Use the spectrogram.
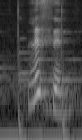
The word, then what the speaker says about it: listen: It is not exactly a rule, but there are some words in which the letter T is silent. For example, often, fasten, listen, Christmas, castle.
